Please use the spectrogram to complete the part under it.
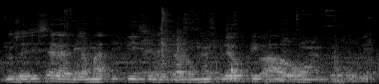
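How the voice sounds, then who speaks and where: A man's voice: mid-range voice, little pitch movement, fast talker. A man from Colombia with a Colombian accent, politely and a little hesitantly asking a question at a forum. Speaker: audience questioner. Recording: echoey room, distant, noisy.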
